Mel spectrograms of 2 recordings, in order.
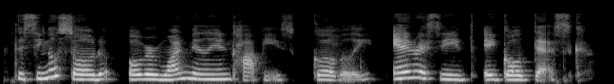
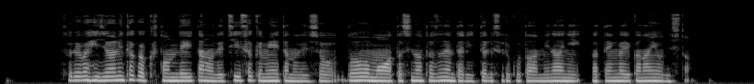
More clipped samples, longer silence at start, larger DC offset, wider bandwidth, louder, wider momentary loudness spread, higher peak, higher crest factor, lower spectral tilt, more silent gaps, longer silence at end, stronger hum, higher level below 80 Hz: neither; second, 0.2 s vs 0.7 s; neither; about the same, 11.5 kHz vs 11.5 kHz; first, -17 LUFS vs -23 LUFS; first, 14 LU vs 7 LU; first, -4 dBFS vs -10 dBFS; about the same, 14 dB vs 14 dB; second, -5 dB/octave vs -7 dB/octave; neither; second, 0.3 s vs 0.65 s; neither; second, -60 dBFS vs -50 dBFS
